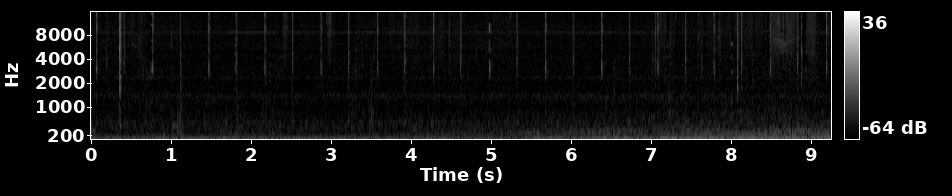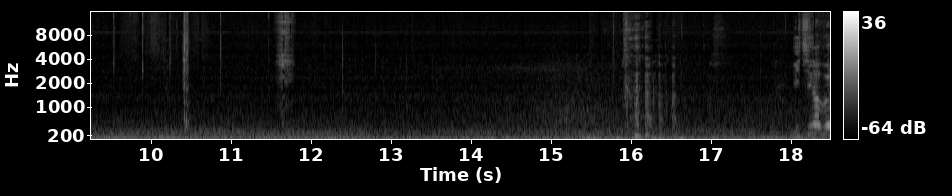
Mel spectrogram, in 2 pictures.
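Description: A car engine hums low and steady as the car drives along a road.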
